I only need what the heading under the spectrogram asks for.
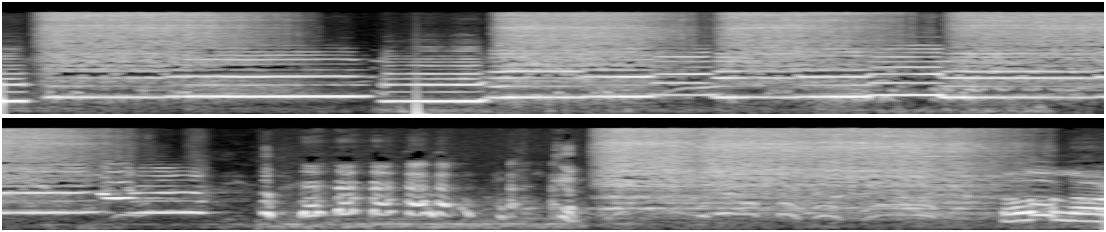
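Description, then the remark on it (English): A chainsaw clarinet, a small chainsaw mounted on the horn part of a clarinet, makes a buzzing, motor-like tone playing a wavering melody of sustained pitched notes with sharp harmonics, shifting pitch in steps, then breaks into a sputtering, stuttering rattle before one last droning note. “Somebody combined music and power tools and came up with a chainsaw clarinet.”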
